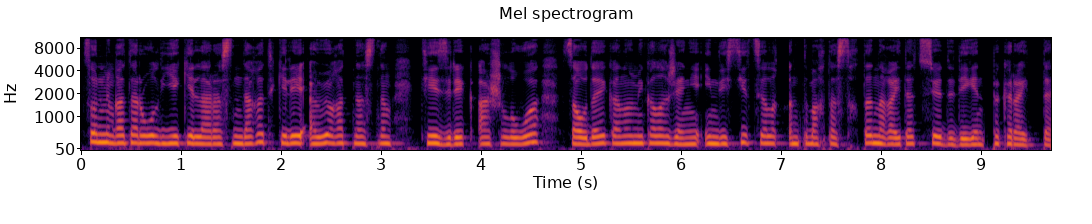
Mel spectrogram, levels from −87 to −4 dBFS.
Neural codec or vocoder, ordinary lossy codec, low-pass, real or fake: none; none; none; real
